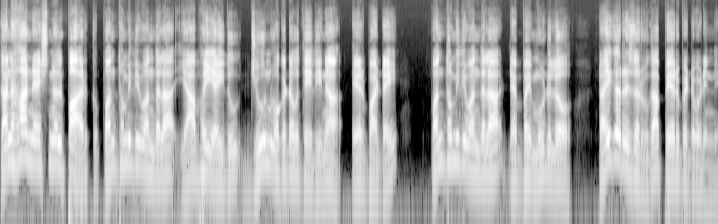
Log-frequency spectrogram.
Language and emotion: Telugu, neutral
